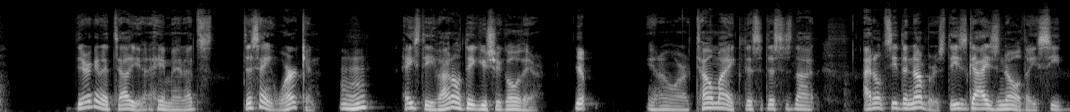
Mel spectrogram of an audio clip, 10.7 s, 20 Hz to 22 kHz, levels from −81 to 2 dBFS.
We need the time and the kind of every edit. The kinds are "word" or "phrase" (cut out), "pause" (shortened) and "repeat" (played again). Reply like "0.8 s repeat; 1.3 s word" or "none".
7.6 s word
